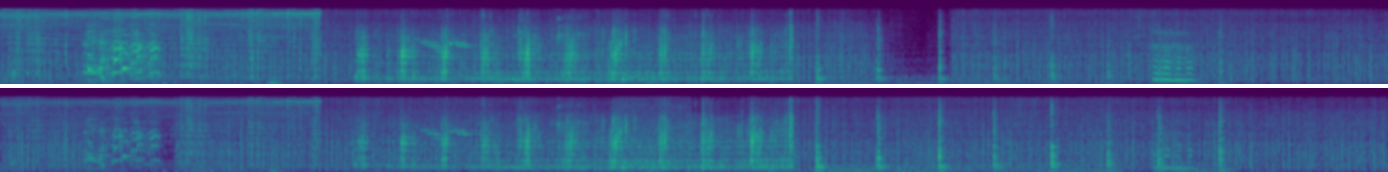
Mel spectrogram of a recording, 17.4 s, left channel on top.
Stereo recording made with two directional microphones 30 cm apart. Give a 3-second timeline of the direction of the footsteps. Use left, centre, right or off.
left, left, centre, right, right, right.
